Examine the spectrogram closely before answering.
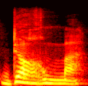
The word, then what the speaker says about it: dorment: Nous dormons, vous dormez, il ou elle dorment. The ENT is silent, but it makes you pronounce the final consonant of the stem.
